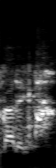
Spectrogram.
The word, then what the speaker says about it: emetic: It's Emetic.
